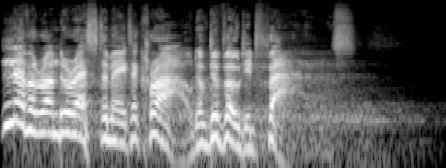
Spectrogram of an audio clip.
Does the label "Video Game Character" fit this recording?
No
